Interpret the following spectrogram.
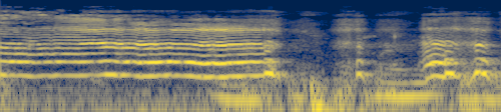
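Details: Newborn boy at his first vaccination shots in both legs, given sweet liquid to drink: steady high-pitched wailing cry, then broken whimpering sobs, with soft music behind; infant crying.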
